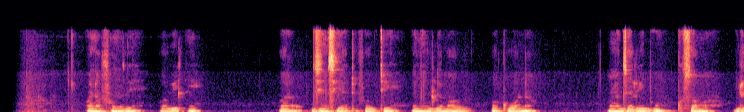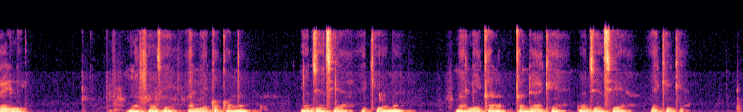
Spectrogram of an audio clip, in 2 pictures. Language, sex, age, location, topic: Swahili, male, 18-24, Nairobi, education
